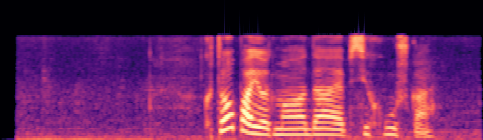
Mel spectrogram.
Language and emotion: Russian, neutral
